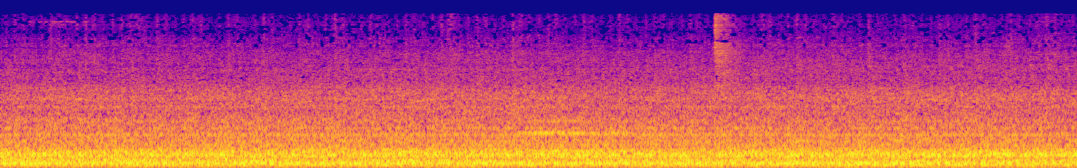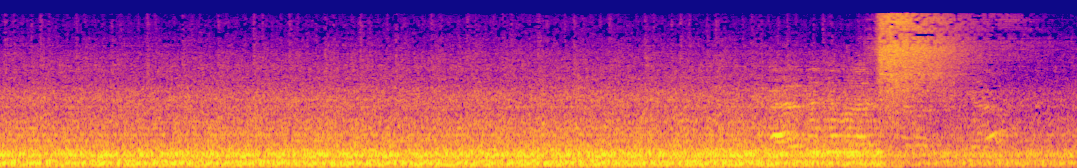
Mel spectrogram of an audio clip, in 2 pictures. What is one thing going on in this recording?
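A diesel locomotive engine rumbles loudly and steadily close by.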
